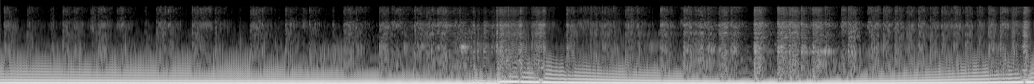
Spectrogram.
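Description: Deep electronic bass through a large outdoor sound system of stacked subwoofers: one long, slowly falling bass note, a sudden break about halfway, then a bass glide that dips and rises again. It is loud, with no beat.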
